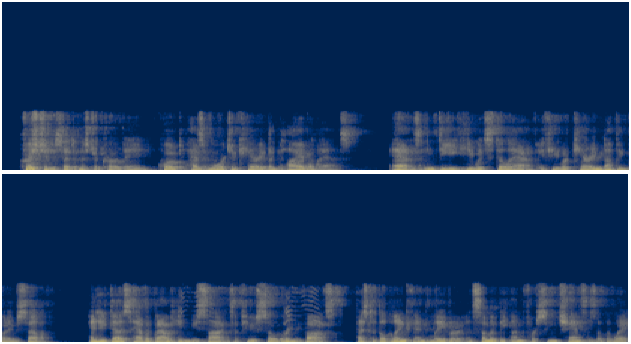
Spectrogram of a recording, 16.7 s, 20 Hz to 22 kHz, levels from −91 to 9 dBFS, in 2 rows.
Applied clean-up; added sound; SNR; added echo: neural mask model DeepFilterNet 3.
